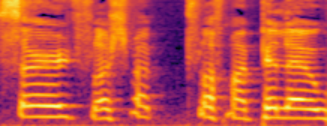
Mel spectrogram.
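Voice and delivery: put-on British woman's voice. Retelling a wrestler's line to the Surge, in a put-on British woman's voice. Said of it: "You gave her a British accent".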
